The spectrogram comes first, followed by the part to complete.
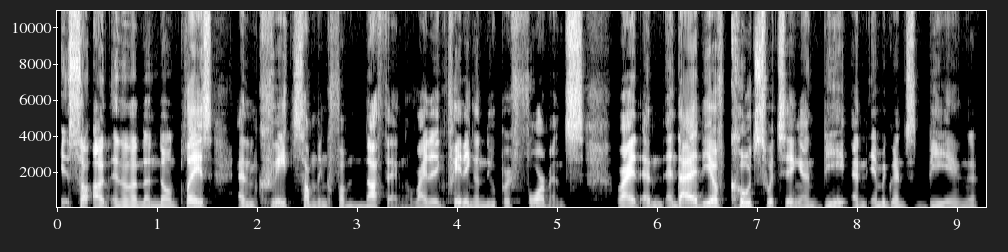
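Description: A man's voice: lowish voice, moderate pace, fairly bright tone, no echo, clean studio sound. A man who grew up in the Philippines, hosting a podcast in a loose, casual way with lots of fillers and tag questions. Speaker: podcast host.

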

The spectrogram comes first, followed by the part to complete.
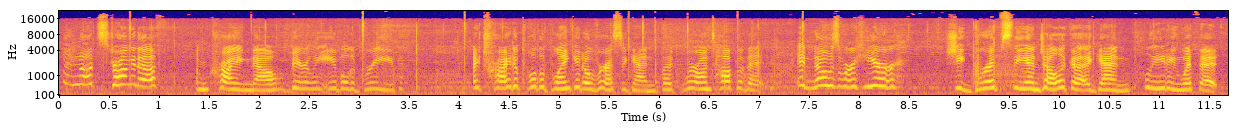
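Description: A woman playing a frightened young girl who narrates an audio fiction horror story in a tense, breathy, emotional way. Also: high-pitched, expressive, normal speed, fairly bright tone, slight background noise. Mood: crying, desperate. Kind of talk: first-person dramatic audio fiction narration.

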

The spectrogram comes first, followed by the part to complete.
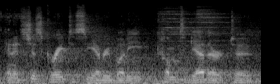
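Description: A man's voice: sits low, fast talker, over music. A man hosting an interview podcast, talking casually with many fillers and restarts. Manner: relaxed, filler-heavy, conversational. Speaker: podcast host.

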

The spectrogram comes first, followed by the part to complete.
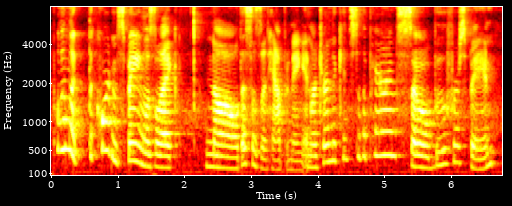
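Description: A young woman co-hosting a casual true-crime podcast, talking bluntly and swearing freely with quick joking asides. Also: a little high, huge pitch swings, fairly bright tone, slight background noise. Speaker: podcast co-host.

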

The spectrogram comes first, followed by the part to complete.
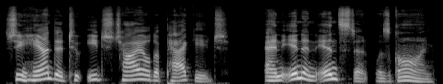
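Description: A woman narrating a scripted children's story in a careful, expressive storytelling manner. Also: mid-range voice, measured pace, no room sound, studio quality. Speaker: story reader.

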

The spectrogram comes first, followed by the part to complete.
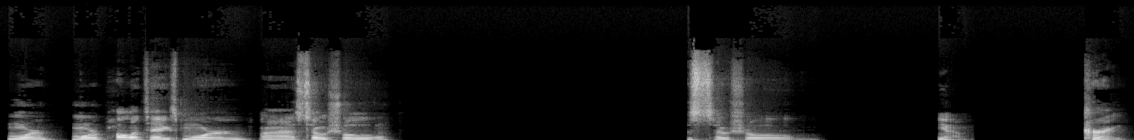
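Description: Halting, mid-pitched male podcast guest. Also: fairly even intonation. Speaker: podcast guest, audio drama showrunner. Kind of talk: casual interview chat.

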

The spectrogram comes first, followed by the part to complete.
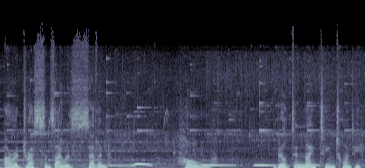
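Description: A woman playing a grieving grown daughter, narrating an intimate audio drama about memories of home with tender, dramatic pauses. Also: medium pitch, close to an everyday voice. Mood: wistful. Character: grieving grown daughter recalling her childhood home with wonder. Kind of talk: intimate first-person audio drama monologue.

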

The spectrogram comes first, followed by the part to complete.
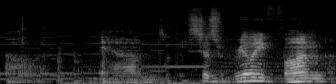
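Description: A young man with an average-pitched voice co-hosts a casual podcast about games. He talks in a relaxed, thoughtful way with dry asides while faint music runs underneath. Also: takes it slowly. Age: young adult. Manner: relaxed, thoughtful, wry humor. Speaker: podcast co-host. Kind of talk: casual game discussion.

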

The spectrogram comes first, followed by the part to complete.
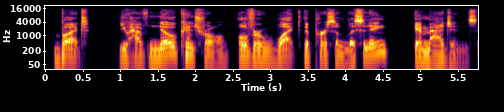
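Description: A man's voice: fairly low pitch, darkish tone, no room sound, clean studio sound. A man hosting a reflective interview, speaking thoughtfully and circling back over his phrases as he forms questions. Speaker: interview host.

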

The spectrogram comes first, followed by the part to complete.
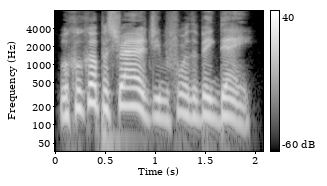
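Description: An actor playing a steady, protective flying sidekick to a hero in a fantasy audio drama. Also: male voice, on the high side, fast talker, no room sound, clean studio sound. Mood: confident.

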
